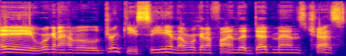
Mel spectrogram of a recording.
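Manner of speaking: put-on high-pitched, tough old-time gangster voice. Two friends mock how a comic character talks, gangster Jack Sparrow voice. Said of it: "now he sounds like a gangster".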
